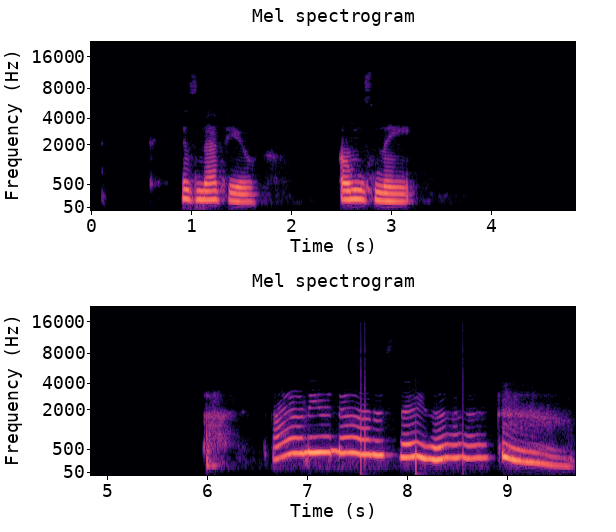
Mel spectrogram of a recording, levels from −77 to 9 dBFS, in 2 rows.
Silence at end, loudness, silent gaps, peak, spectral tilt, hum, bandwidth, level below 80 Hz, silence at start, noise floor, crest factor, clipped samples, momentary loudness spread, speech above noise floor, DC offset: 0 s; -17 LUFS; none; -2 dBFS; -9.5 dB/octave; none; 9.8 kHz; -60 dBFS; 0.9 s; -85 dBFS; 16 dB; under 0.1%; 17 LU; 68 dB; under 0.1%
